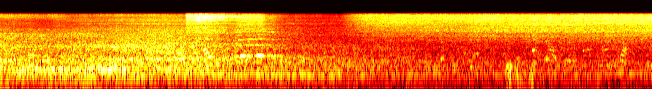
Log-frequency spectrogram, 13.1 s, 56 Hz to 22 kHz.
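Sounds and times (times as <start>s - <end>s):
steam locomotive hissing: 2.4s - 6.0s, 6.8s - 13.0s.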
